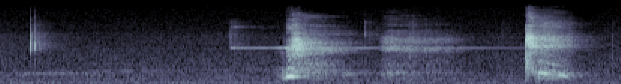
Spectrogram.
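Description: A woman's two short excited vocal outbursts, laughing cries, about two and a half and four and a half seconds in.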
